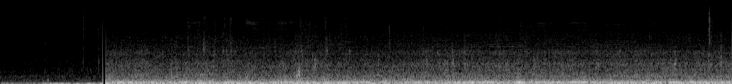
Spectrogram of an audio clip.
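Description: A car drives steadily down a road, a loud continuous low engine and road rumble that starts abruptly after a second of near silence and holds evenly throughout.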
